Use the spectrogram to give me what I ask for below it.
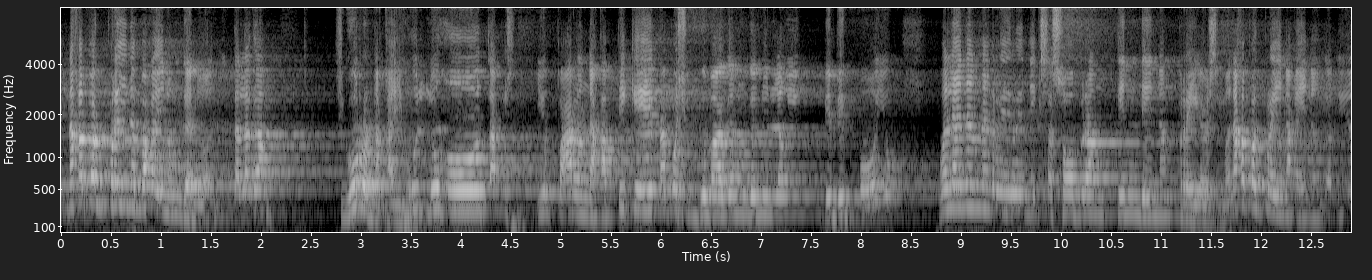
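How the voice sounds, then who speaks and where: High-voiced male preacher in an echoey hall. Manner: conversational, often asks the congregation "Amen?". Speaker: pastor. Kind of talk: sermon. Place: church hall. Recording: echoey hall with long reverb.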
